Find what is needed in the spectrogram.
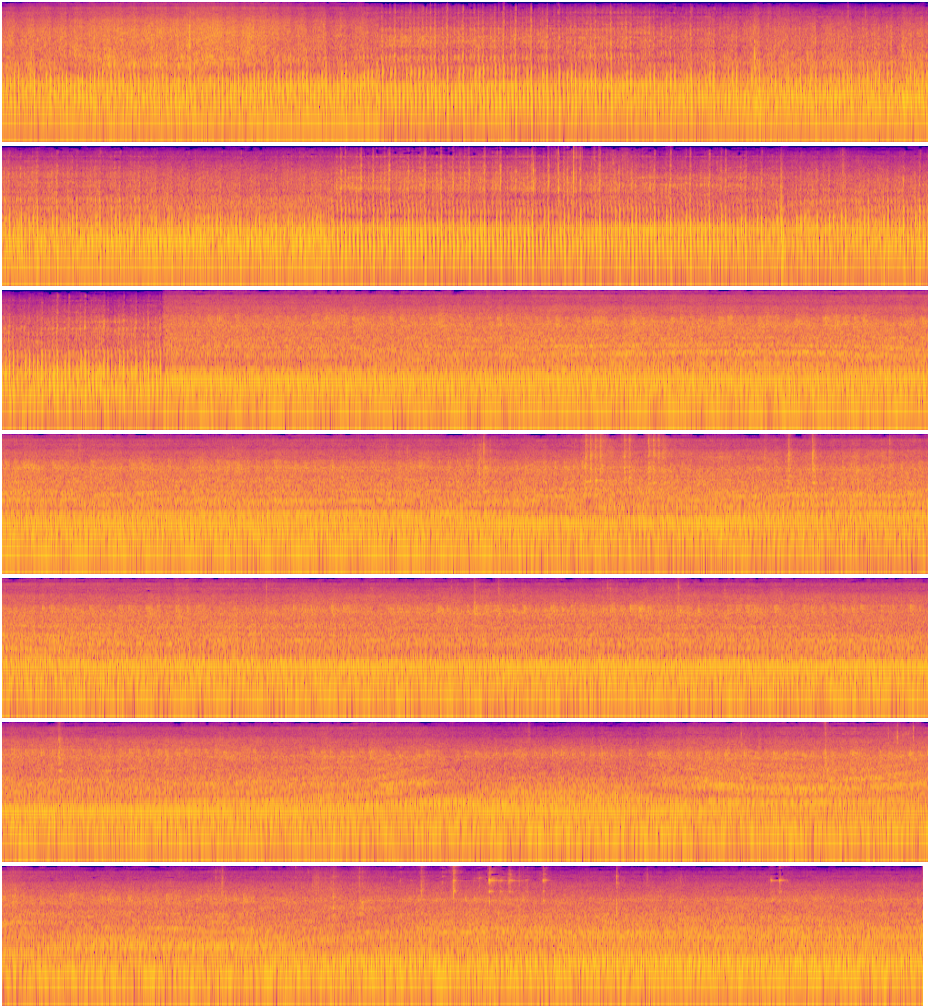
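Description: Gas chainsaw running during the felling of a maple tree's trunk sections. About ten seconds in, the sound changes abruptly to a steadier engine hum that holds an even pitch.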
